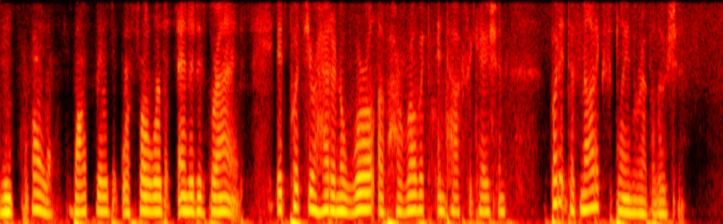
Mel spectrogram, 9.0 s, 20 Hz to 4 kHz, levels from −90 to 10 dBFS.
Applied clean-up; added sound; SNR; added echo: neural mask model Resemble Enhance denoiser.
